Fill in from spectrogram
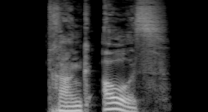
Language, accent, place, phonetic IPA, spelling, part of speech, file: German, Germany, Berlin, [ˌtʁaŋk ˈaʊ̯s], trank aus, verb, De-trank aus.ogg
- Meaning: first/third-person singular preterite of austrinken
